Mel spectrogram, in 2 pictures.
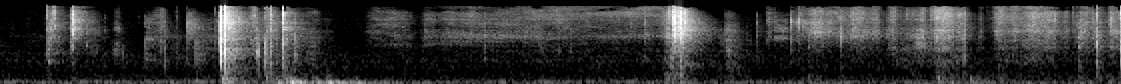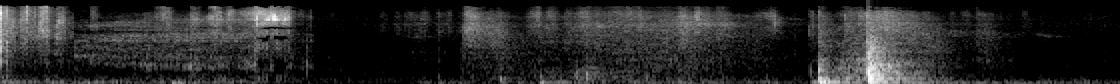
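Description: Plastic shrink wrap being torn and peeled off a cardboard laptop box, crinkling and crackling in uneven bursts with sharp snaps. A short loud thump of the box being handled comes near the end.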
